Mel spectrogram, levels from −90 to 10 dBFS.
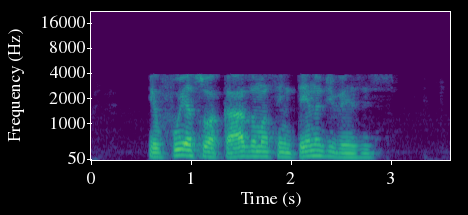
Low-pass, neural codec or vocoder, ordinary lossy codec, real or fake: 7.2 kHz; none; AAC, 16 kbps; real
